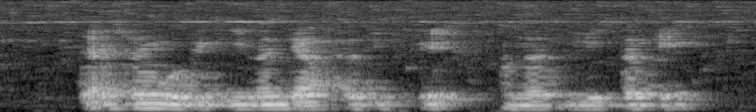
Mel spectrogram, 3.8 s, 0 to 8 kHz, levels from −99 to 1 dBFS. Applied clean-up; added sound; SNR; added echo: classical method WPE with log-MMSE.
